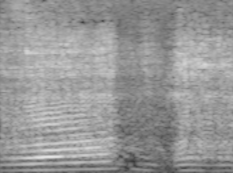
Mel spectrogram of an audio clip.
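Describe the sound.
A car engine hums with a steady, even drone as the car drives off round the grounds. A brief, rougher pulsing stretch interrupts it before the drone resumes.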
